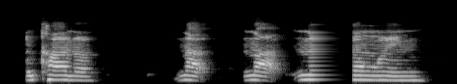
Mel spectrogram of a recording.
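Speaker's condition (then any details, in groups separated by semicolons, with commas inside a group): Cerebral palsy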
